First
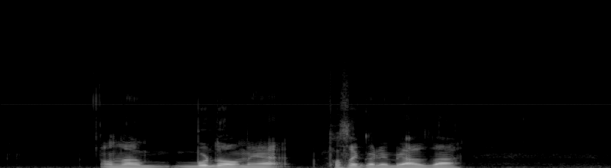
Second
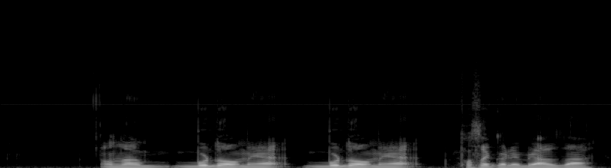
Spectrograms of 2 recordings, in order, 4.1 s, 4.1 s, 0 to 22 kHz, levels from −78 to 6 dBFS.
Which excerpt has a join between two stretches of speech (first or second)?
second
